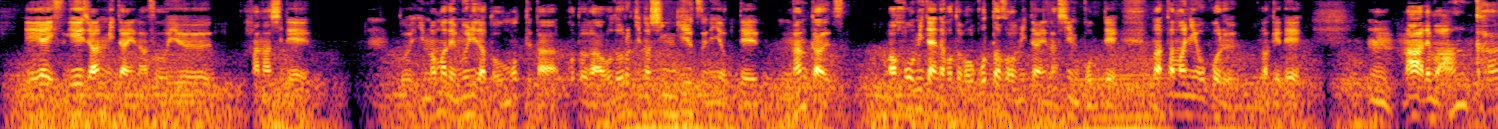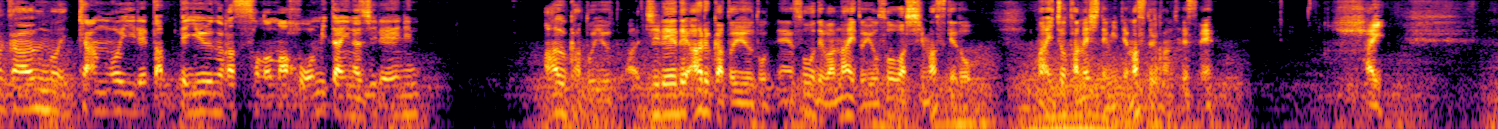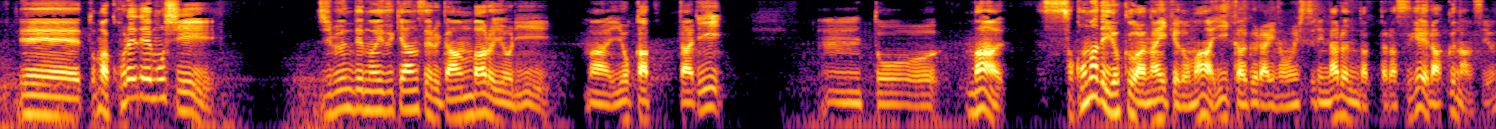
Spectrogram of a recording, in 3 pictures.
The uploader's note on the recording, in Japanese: Anchorアプリのノイキャンを運転中の録音で試してみた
